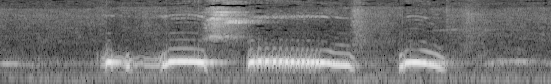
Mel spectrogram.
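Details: Spotted dove, untrained 'bahan' bird, cooing to tempt decoy doves down: a clear phrase of hoarse coos, short, medium, a long falling note, then a final short coo, with a faint hiss midway.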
